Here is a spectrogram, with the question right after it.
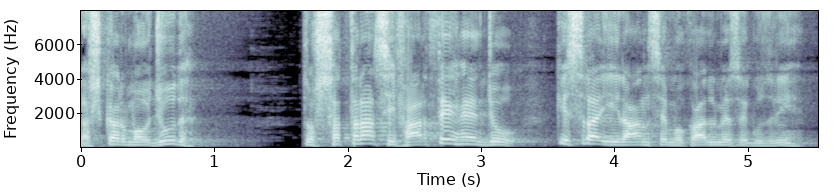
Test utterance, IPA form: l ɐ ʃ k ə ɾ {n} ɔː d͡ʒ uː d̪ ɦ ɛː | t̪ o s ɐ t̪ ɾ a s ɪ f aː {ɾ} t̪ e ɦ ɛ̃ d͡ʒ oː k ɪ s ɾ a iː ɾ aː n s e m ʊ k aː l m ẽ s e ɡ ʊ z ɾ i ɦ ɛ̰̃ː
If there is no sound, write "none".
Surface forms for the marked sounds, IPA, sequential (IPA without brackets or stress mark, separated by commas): m, ɾ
